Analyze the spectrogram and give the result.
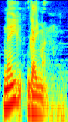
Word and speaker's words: Neil Gaiman: Literalmente, así como lo escuchaste, así se escribe. Neil Gaiman.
